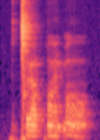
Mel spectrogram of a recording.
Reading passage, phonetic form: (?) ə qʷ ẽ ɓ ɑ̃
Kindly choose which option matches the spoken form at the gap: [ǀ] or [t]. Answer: ǀ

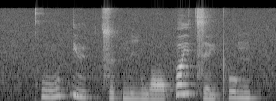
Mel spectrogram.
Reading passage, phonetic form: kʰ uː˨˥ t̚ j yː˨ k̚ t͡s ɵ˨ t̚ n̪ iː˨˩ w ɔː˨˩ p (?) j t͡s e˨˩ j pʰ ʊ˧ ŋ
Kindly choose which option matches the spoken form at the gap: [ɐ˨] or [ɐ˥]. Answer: ɐ˥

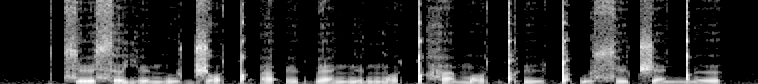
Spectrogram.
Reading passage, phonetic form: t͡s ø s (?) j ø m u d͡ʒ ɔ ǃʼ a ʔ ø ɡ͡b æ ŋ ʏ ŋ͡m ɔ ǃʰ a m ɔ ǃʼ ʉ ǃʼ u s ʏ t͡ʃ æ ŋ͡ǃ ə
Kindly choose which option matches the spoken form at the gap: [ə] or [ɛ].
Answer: ə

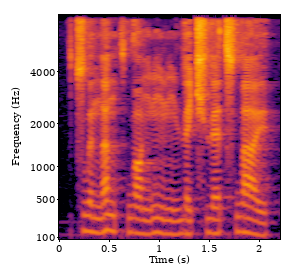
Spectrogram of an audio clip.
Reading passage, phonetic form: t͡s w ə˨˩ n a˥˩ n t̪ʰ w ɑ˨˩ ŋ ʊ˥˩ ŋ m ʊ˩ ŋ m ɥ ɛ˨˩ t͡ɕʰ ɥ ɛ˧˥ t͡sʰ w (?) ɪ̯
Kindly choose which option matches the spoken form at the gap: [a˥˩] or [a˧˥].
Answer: a˥˩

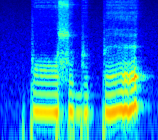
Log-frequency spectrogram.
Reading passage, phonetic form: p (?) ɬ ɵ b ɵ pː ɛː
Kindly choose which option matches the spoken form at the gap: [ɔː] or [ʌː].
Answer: ɔː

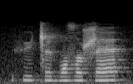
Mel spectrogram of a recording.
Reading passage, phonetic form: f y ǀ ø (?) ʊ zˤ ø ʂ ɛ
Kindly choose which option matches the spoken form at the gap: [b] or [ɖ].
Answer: b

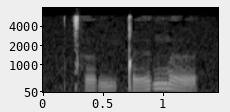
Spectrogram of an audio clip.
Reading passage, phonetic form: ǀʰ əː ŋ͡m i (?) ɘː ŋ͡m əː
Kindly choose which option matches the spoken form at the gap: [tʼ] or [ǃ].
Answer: ǃ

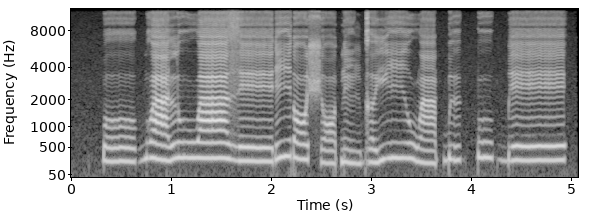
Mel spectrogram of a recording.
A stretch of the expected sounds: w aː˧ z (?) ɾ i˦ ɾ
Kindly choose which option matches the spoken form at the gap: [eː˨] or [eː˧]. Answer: eː˨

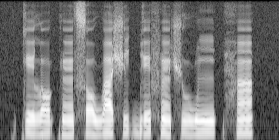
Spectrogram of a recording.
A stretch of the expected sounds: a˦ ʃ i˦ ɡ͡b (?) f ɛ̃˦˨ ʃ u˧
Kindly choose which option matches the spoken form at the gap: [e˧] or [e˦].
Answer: e˦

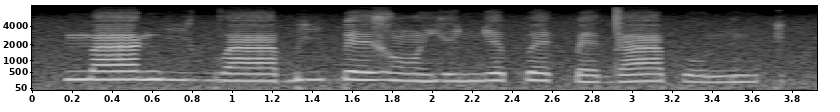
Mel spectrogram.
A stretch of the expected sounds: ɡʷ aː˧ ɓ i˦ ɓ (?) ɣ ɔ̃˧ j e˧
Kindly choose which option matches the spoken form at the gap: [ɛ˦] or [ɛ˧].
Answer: ɛ˦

